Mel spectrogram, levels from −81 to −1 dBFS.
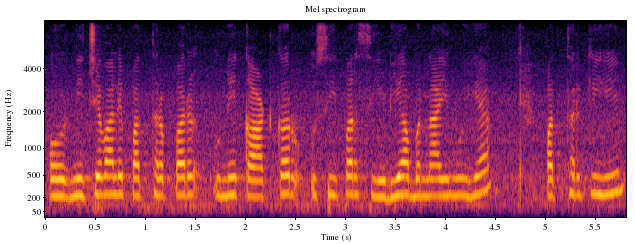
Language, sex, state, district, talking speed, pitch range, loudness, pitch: Hindi, female, Haryana, Charkhi Dadri, 165 wpm, 225-240 Hz, -16 LUFS, 230 Hz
